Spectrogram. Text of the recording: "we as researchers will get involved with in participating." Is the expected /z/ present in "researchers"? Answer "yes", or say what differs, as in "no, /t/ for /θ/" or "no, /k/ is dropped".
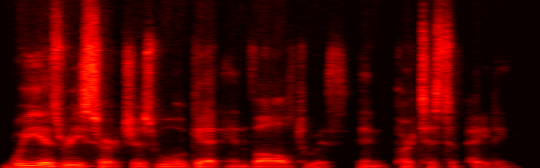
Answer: yes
